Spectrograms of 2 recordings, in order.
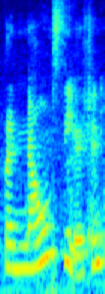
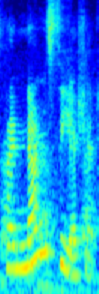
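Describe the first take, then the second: First: The second syllable sounds like 'noun'. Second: The second syllable sounds like 'nun'. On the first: The speaker calls it wrong. "That's not പ്രൊനൗൺസിയേഷൻ" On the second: The speaker calls it right. "It's പ്രൊനൗൺസിയേഷൻ"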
